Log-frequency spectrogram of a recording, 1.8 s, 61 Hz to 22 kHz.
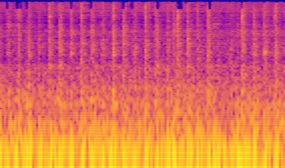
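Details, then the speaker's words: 1967 Chevrolet Corvair Monza 110 flat-six, hard starting and poor acceleration: deep, lumpy idle with uneven pulses; one carburetor not working because its throttle linkage came off and the throttle shaft won't stay in position. "So it looks like that throttle shaft isn't wanting to stay in position here."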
